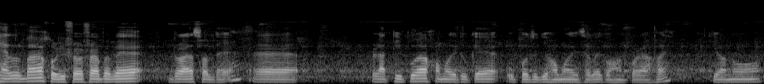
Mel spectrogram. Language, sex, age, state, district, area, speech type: Assamese, male, 30-45, Assam, Jorhat, rural, spontaneous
